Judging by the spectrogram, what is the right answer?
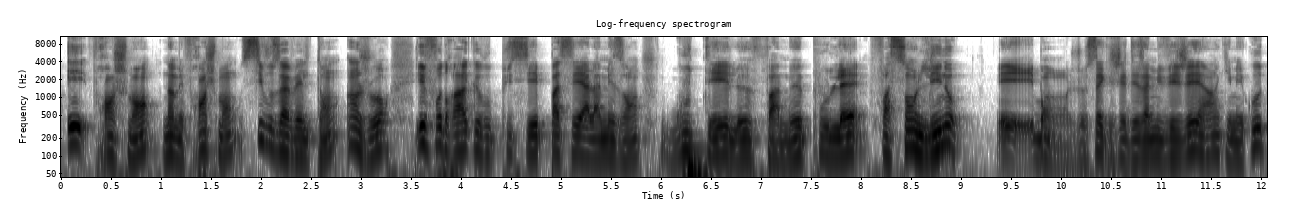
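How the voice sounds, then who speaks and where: Playful low-voiced man hosting a podcast. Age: middle-aged. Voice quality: smooth low voice. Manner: playful, self-mocking, lots of asides and "hein". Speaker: podcast host. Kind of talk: casual solo podcast monologue.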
